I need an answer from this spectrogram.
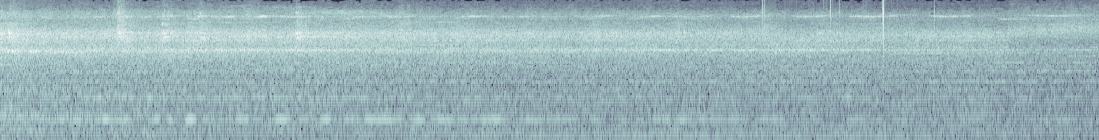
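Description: Renfe Rodalies electric commuter train pulling out of the platform, its running noise with a steady motor whine slowly fading as it moves away.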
